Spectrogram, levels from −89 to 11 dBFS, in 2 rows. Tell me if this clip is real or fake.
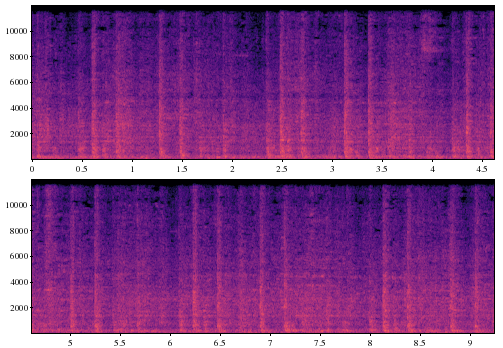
real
